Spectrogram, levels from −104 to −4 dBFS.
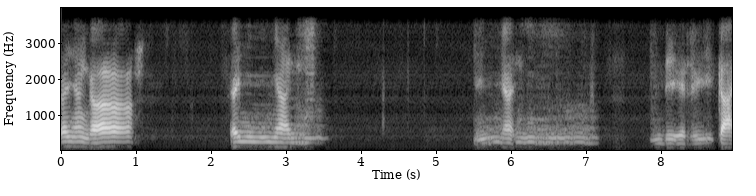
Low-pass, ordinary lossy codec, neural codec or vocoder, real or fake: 3.6 kHz; none; autoencoder, 48 kHz, 32 numbers a frame, DAC-VAE, trained on Japanese speech; fake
